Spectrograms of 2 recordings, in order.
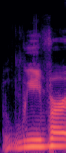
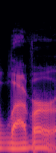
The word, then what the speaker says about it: lever: And by the way, is anyone bothered by lever as opposed to lever? Like, are there 2 camps with that? Is it like a Yankees and Red Sox thing where some people pronounce it lever and some people pronounce it lever?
